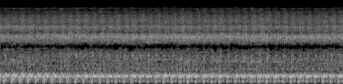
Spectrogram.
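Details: 1986 Honda Fourtrax 125 single after top-end rebuild, exhaust pipe repaired and refitted: even quick putter about three beats per second, steady, no knocks or misses; normal idle.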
